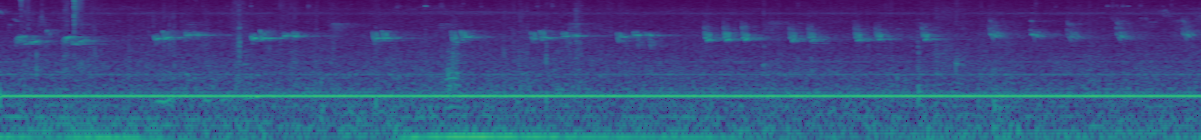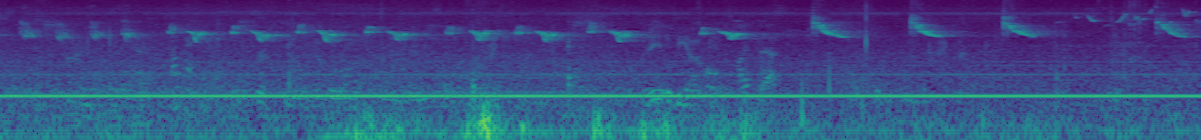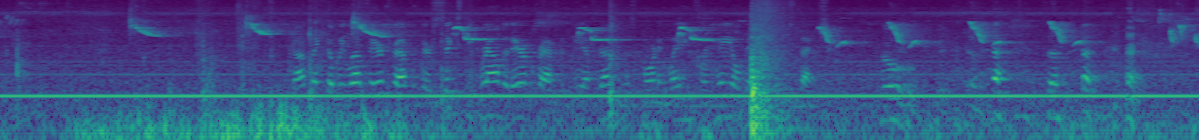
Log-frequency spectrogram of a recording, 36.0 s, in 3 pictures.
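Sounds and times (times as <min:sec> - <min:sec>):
bird singing whistled notes: 0:00.0 - 0:24.6, 0:25.2 - 0:35.0, 0:35.6 - 0:36.0
steady low hum: 0:00.0 - 0:36.0
low thump: 0:31.5 - 0:32.1.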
